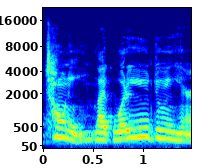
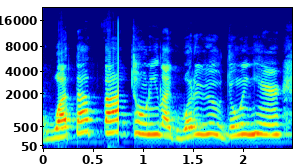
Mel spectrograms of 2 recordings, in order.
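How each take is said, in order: First: Low, soft, unbothered question; very calm. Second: Raised, higher voice, mock outrage; acted confrontation. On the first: Retold or imitated. Friend addresses her baby's father, very calm. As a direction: ask it quietly, keeping things level. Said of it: "It was very calm". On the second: Friend confronts her baby's father, acted indignant.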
